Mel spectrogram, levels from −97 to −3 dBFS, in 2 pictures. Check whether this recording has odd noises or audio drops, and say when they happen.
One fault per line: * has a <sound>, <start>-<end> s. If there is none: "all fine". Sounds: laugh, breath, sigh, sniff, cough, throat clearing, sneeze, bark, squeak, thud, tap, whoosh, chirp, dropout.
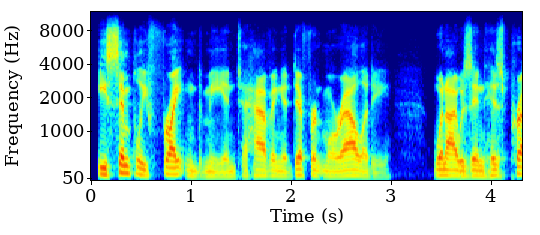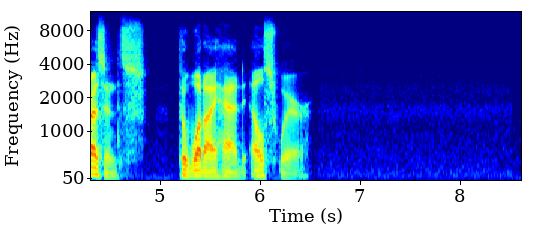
all fine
